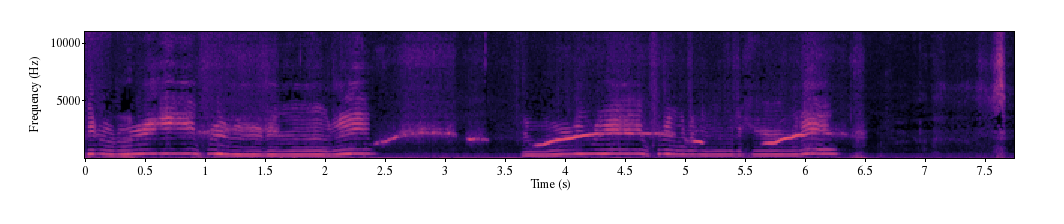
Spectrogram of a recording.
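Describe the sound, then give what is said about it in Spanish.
A person whistles a short tune imitating a knife-sharpener's panpipe call: several sliding phrases that rise and fall, fairly loud, with brief pauses between them. “Mira, era, porque él mismo se puso a silbarlo y era y era como la, la, música del afilador, ¿viste?”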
